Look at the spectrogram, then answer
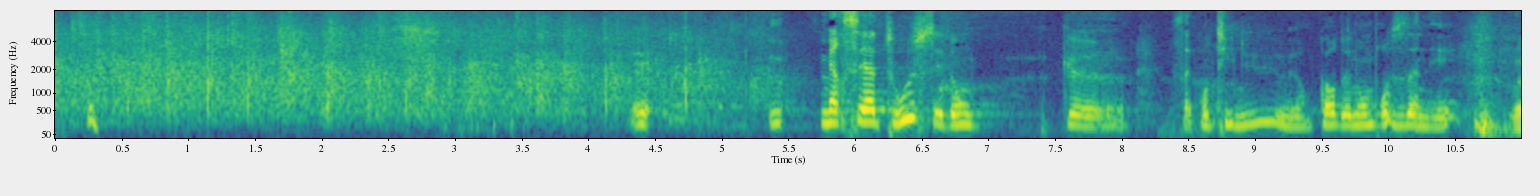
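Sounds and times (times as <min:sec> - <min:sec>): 
audience applause after a vote: 0:00.0 - 0:05.4
speech: 0:00.2 - 0:00.6, 0:04.4 - 0:04.6, 0:05.4 - 0:07.0, 0:07.6 - 0:10.9.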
